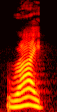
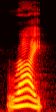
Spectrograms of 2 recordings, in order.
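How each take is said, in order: Both takes have the same delivery.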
